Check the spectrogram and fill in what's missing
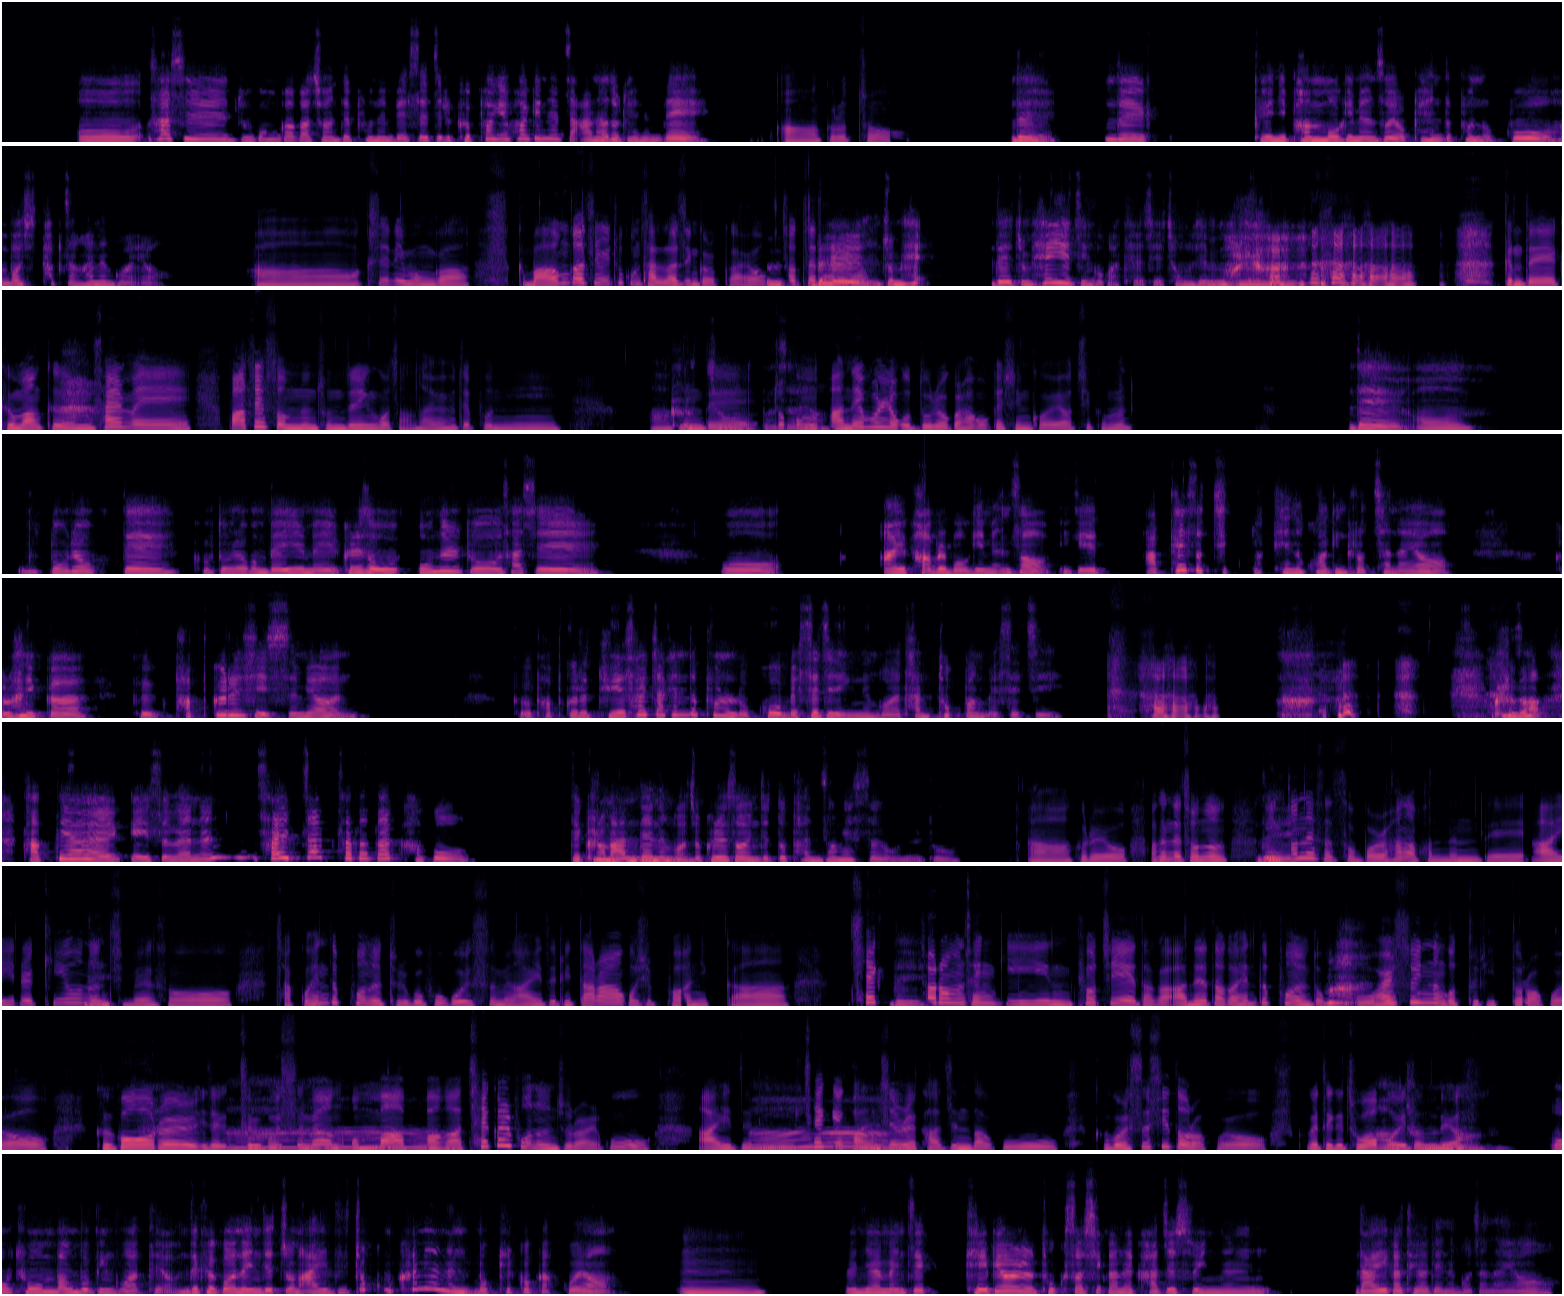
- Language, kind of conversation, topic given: Korean, podcast, 휴대폰 없이도 잘 집중할 수 있나요?
- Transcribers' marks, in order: other background noise; tapping; teeth sucking; laughing while speaking: "정신머리가"; laugh; laughing while speaking: "그러니까"; laugh; laughing while speaking: "그래서"; laugh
